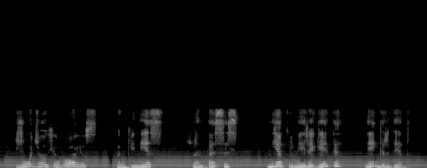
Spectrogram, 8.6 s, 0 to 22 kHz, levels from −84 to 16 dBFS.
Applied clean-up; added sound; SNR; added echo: none; Brass instrument; 19 dB; reverberation time 0.5 s.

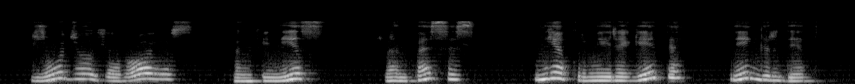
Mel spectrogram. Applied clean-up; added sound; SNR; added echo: neural separator model SepFormer DNS4.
